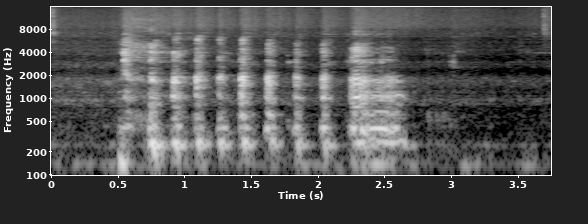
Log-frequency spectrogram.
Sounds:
Laughter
